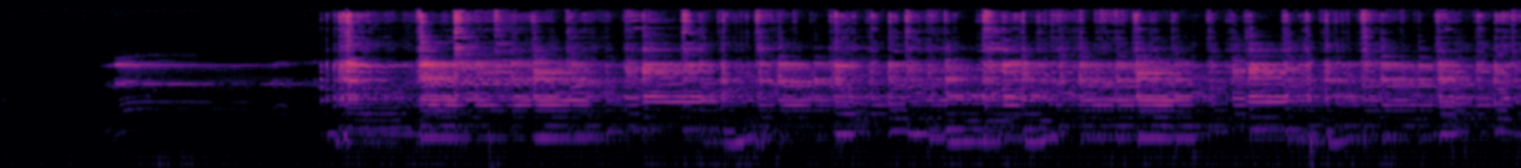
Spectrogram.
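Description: Acoustic guitar: a single chord rings out about a second in, then from about two seconds in the guitar picks a steady song intro with a moving bass line.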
